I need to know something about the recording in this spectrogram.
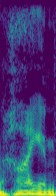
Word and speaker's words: Ryan: I'll say, we said, we know it's not Ryan Gracie, but I'm not calling this man Hyan for 3 fucking hours when it's spelled with an R.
